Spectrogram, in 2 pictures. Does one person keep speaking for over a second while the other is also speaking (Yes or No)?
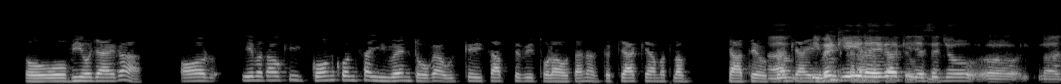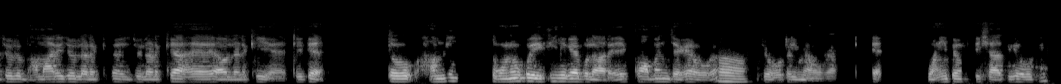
Yes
